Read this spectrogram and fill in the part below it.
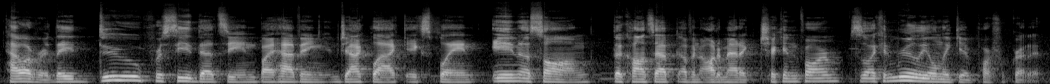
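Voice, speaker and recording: A man's voice: mid-range voice, fairly bright tone. A man delivering scripted video essay commentary in a conversational, exasperated way with emphatic rhetorical questions. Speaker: video reviewer and host.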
